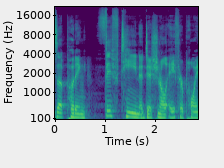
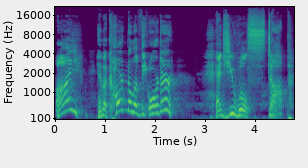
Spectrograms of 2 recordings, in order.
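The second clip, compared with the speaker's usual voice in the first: shrill, very high character yell; 12 semitones higher than usual. A narrator voices a cardinal of the order yelling at you: yelling in character. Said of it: "And he yells at you".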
